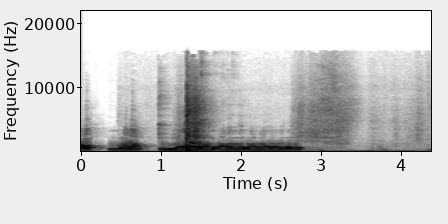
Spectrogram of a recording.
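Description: A 'sad trombone' failure sound effect: held brass notes stepping down in pitch, the last and lowest held for nearly two seconds. A sharp knock comes partway through that last note.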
